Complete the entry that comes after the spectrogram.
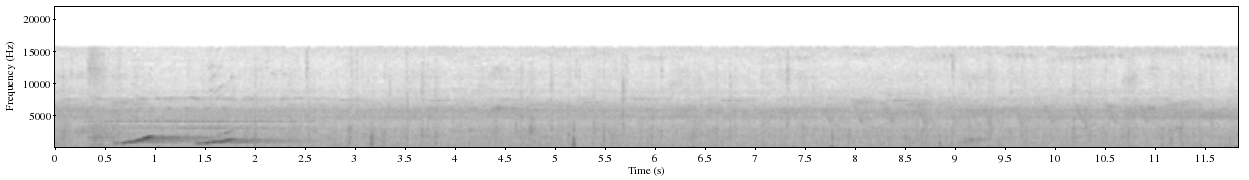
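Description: Two quick rising calls from a bird of paradise, about half a second apart, followed by a steady hiss of rainforest background.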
